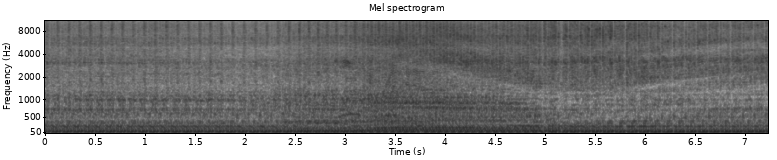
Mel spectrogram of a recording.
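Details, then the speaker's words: Mustang engine on dyno, shut off at 4,000 rpm: lumpy uneven idle with a steady skip, running on seven cylinders; blown head gasket, steel O-ring pushed out of head, one cylinder with zero compression. "Yeah, we got 7 cylinders."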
